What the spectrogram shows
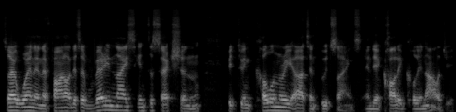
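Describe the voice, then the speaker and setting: A Malaysian man in middle age, who heads a hospitality school, narrates how his career unfolded as an interview answer. His medium-pitched voice runs a little fast, with a chatty, self-deprecating manner and acted-out quotes.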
